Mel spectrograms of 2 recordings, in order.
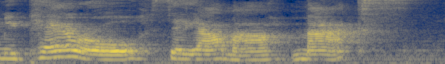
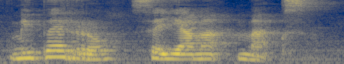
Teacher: because the double R's requires an emphatic rolling of the tongue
